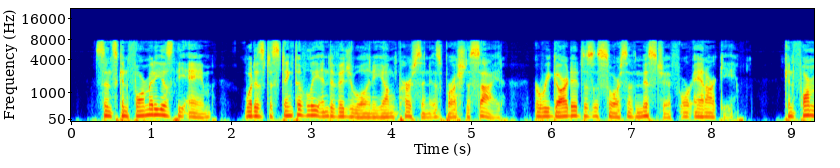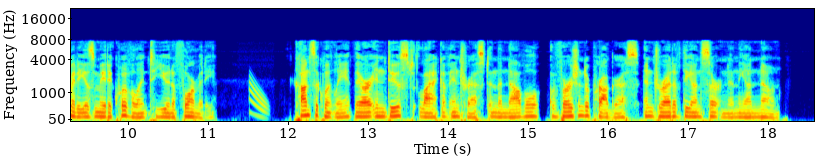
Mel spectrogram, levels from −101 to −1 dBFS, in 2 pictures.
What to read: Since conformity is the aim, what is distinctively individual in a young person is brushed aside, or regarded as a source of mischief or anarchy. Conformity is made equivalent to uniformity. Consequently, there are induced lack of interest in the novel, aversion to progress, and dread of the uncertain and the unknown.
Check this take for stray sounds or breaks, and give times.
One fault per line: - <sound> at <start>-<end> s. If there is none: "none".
- chirp at 11.5-11.8 s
